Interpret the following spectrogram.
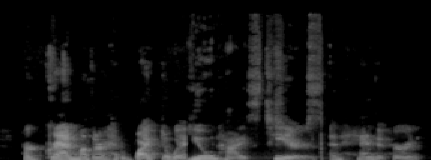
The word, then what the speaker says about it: Unhei: "Une?" the girl asked, scrunching her face. Oh, One," some kids chanted. No, Yoon-hai corrected. "It's Unhei. It's pronounced Yoon-hai." "Oh, it's you-hey," the boy said.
